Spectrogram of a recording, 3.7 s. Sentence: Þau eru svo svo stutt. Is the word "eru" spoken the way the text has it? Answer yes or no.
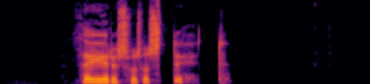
yes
